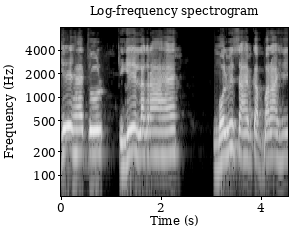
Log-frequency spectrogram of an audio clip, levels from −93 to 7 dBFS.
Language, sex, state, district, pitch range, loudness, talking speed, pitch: Hindi, male, Bihar, Vaishali, 180-205 Hz, -13 LUFS, 170 wpm, 190 Hz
